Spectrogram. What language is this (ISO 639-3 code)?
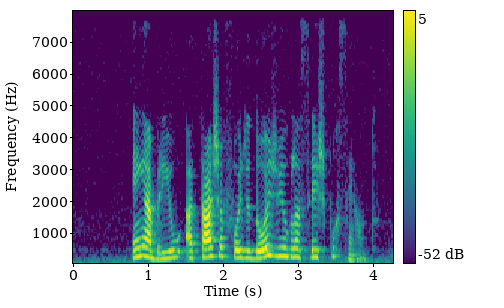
por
